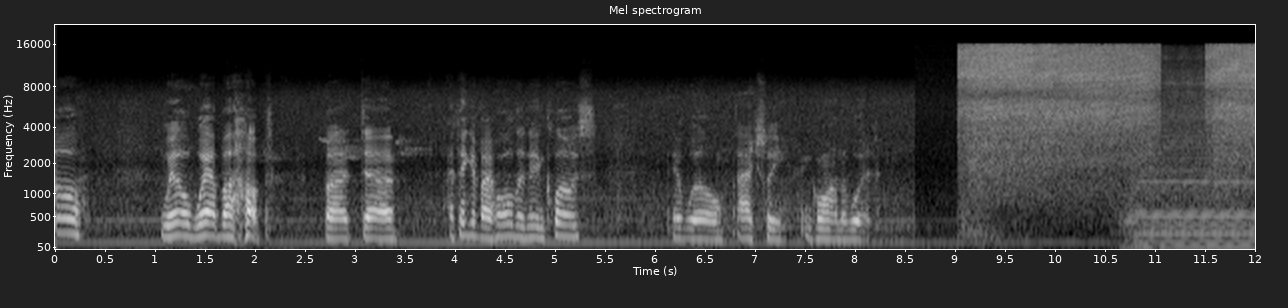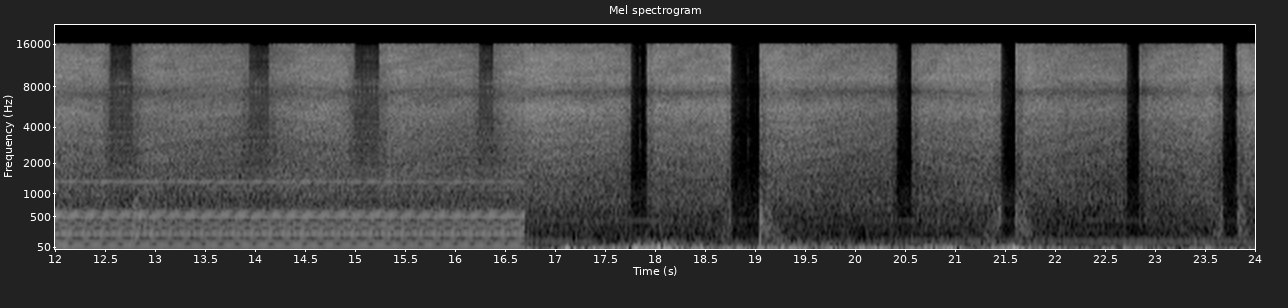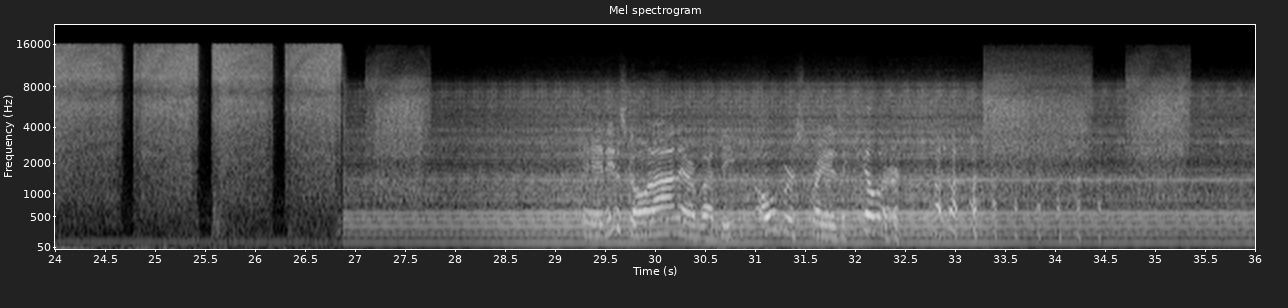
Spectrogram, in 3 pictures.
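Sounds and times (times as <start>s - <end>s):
spray gun hissing: 9.0s - 27.8s, 33.2s - 35.4s
air compressor motor humming: 9.0s - 36.0s.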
